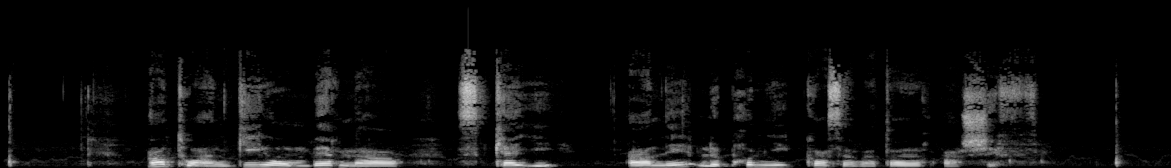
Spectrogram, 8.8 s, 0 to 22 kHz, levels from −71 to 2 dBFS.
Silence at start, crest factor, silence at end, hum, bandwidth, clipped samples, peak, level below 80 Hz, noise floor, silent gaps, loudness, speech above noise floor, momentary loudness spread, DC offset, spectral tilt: 0.05 s; 18 dB; 0.4 s; none; 16.5 kHz; under 0.1%; 0 dBFS; -74 dBFS; -61 dBFS; none; -17 LUFS; 45 dB; 19 LU; under 0.1%; -0.5 dB/octave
